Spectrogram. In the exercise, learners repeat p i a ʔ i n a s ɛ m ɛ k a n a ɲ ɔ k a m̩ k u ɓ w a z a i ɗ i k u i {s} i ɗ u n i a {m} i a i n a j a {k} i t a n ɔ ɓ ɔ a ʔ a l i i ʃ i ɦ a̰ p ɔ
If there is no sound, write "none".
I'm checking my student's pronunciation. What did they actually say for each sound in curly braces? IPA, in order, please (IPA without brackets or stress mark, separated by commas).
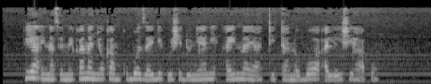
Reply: ʃ, n, t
